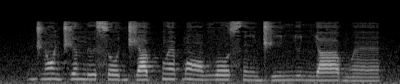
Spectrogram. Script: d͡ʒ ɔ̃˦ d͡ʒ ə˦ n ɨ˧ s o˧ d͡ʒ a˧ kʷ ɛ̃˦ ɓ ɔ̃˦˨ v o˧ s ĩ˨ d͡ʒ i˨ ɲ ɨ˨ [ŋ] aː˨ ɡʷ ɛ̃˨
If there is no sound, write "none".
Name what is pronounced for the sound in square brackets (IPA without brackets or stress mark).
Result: ɲ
